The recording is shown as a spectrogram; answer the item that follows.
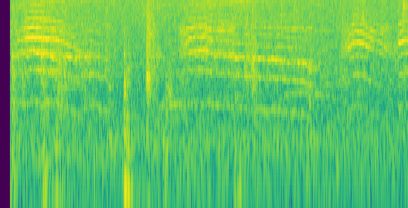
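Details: Cream Scottish Fold kitten gives high, thin, drawn-out mewing calls that run almost continuously, some wavering and sliding down in pitch, over a steady soft background hiss with a few faint knocks.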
